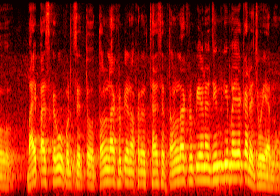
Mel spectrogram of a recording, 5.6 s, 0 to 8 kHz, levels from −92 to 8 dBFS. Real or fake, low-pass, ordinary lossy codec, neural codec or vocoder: real; none; none; none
